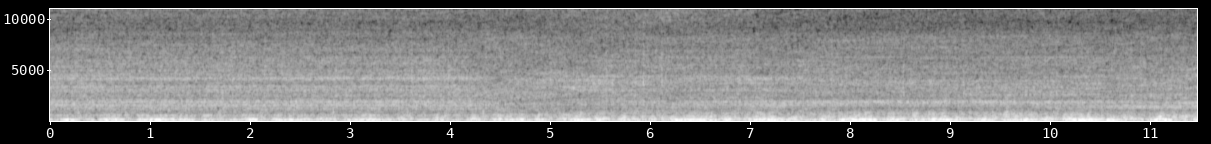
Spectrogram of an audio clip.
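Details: Bambu Lab X1 Carbon 3D printer makes a strange noise during the first layer every time the bed moves up and down for Z-hop: low hum with repeated pulses and a brief rising-falling motor tone.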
